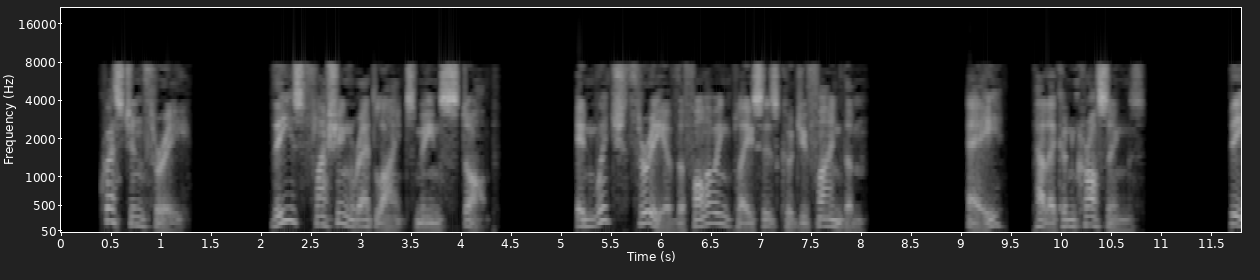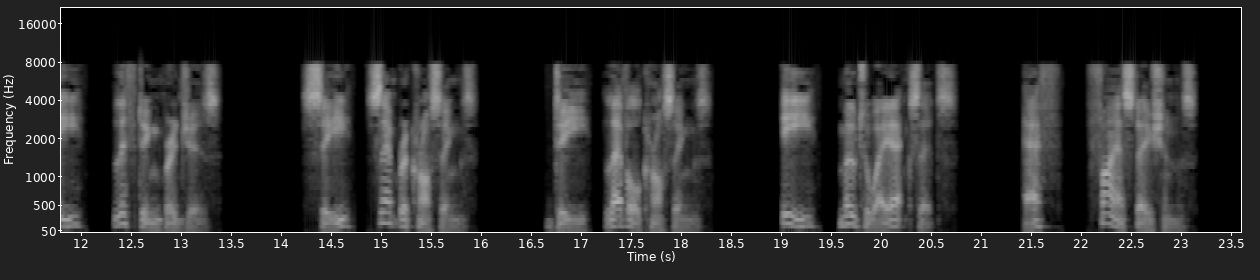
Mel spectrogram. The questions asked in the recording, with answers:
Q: In which three of the following places could you find them?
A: The correct answers are B. Lifting bridges. D. Level crossings. F. Fire stations.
